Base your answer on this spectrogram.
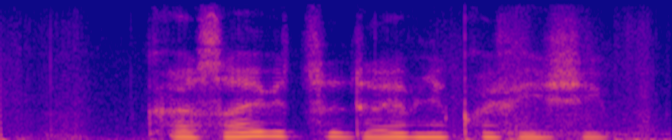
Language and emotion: Russian, sad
